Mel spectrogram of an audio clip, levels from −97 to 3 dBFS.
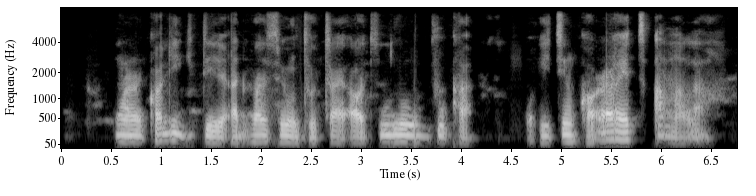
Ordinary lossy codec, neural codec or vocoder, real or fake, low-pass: none; codec, 16 kHz, 2 kbps, FreqCodec, larger model; fake; 7.2 kHz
